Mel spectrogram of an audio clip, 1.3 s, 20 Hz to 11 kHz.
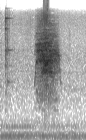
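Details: Excited juvenile Eurasian eagle-owls in the Eifel, Germany, on 21 June 2020: one harsh, hissing begging screech lasting about half a second, preceded by a faint brief noise.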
